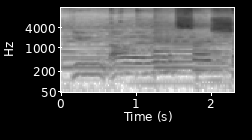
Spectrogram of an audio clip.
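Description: A man singing a slow folk ballad over held instrumental accompaniment, his voice sliding between notes.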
